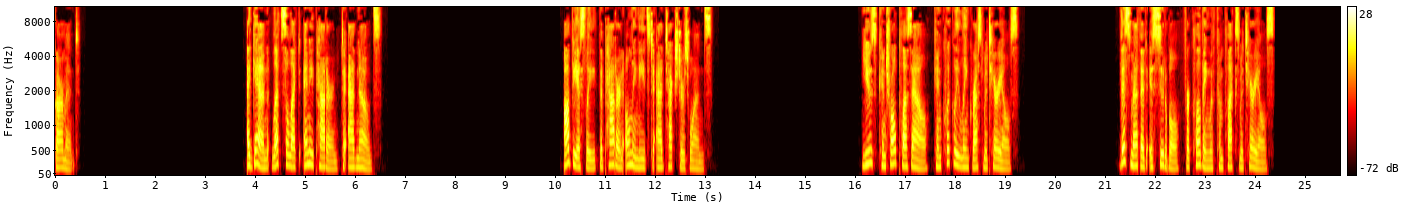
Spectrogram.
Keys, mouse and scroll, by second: 0.8 click, 1.3 click, 1.8-2.6 scroll down 1, 2.6 click, 5.2 click, 6.9 ctrl+shift+t, 7.0 ctrl+v, 7.0 Return, 8.3 shift+click, 9.2 click, 12.6 a, 14.7 ctrl+i, 15.9 click, 18.1 middle click, 18.9 middle click, 19.2-19.8 scroll up 1, 20.2 shift+middle click, 20.5 shift+middle click, 20.7 scroll up 1, 21.4 shift+middle click, 22.2 shift+middle click, 24.5 middle click, 24.8 middle click, 24.8 click.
